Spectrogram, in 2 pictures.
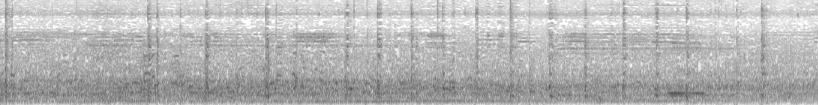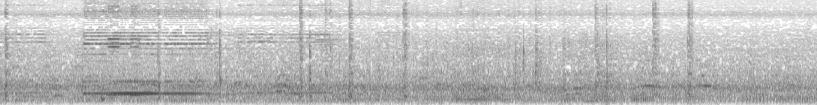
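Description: Busy street-stall background: indistinct chatter and traffic noise with scattered small clicks and taps. A louder tone lasts about two seconds roughly fifteen seconds in.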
